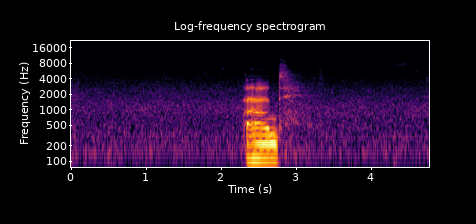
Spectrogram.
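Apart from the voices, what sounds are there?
flowing river stream water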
